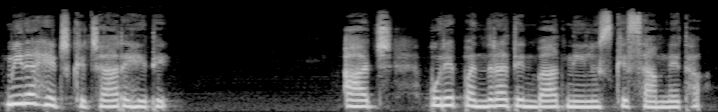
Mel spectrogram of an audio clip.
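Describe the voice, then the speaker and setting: A woman narrating an audio story in a slow, even storytelling manner. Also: medium pitch, no echo, studio quality. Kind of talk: scripted narration.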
